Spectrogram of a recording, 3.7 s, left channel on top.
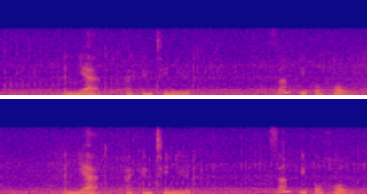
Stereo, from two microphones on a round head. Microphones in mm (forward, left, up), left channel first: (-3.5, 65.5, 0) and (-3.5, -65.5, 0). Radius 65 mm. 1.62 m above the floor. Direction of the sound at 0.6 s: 25° right (ahead or behind).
